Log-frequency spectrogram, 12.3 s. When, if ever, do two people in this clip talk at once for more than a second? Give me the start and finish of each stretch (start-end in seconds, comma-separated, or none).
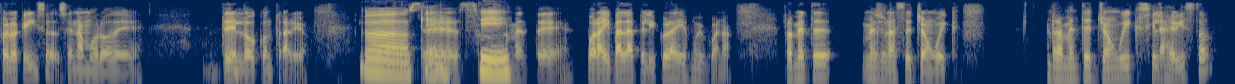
3.8-5.2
